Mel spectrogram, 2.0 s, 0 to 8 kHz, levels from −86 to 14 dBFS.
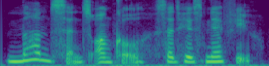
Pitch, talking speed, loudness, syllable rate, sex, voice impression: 225 Hz, 150 wpm, -18 LUFS, 5.0 syllables/s, female, very feminine, adult-like, slightly fluent, slightly intellectual, slightly calm, slightly elegant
